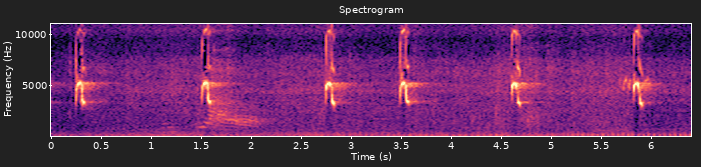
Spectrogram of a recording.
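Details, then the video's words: Lively Javan tesia giving single sharp, high chips with a downward twist, spaced roughly a second apart, over a steady low engine-like hum. "PANCINGAN SEJALUR TESIA JAWA GACORR"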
